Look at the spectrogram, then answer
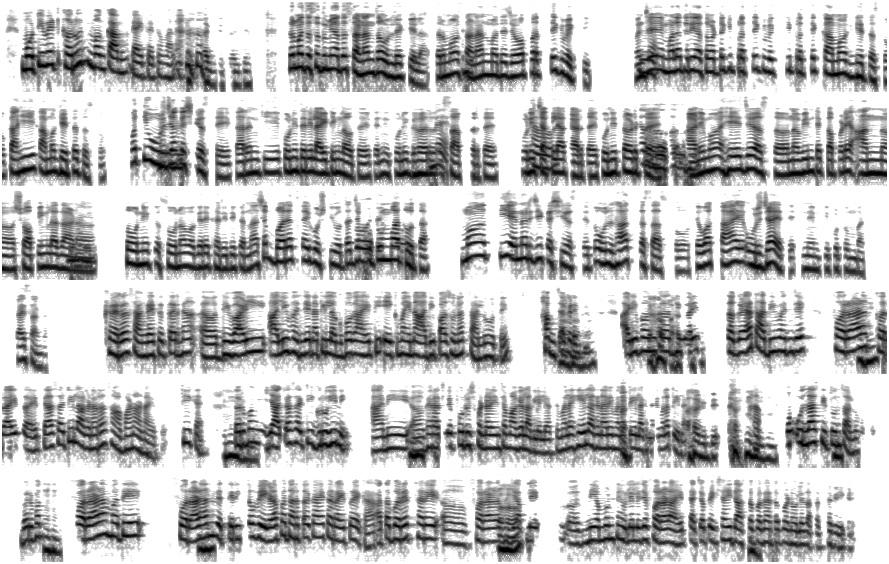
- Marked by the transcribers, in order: other background noise; chuckle; "तळतंय" said as "टडतंय"; tapping; laughing while speaking: "क्या बात है!"; in Hindi: "क्या बात है!"; chuckle; throat clearing
- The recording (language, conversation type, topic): Marathi, podcast, घरातील कामे कुटुंबातील सदस्यांमध्ये वाटून देताना तुम्ही व्यवस्था कशी करता?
